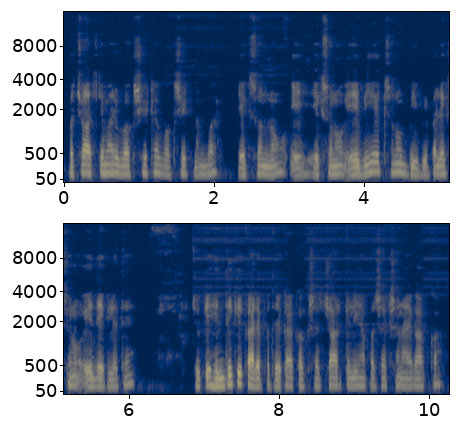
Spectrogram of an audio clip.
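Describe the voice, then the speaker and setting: A man's voice: mid-range voice, steady tone, a little fast, mellow, no echo, clean studio sound. A man teaching a worksheet lesson to children, patiently explaining with repeated examples.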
